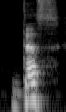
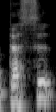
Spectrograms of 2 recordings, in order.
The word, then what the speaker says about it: desu: verbs, I should say, des or desu, of course, depending on how you say it. But of course, the U tends to be unvoiced and almost disappear because it's the end of a sentence.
